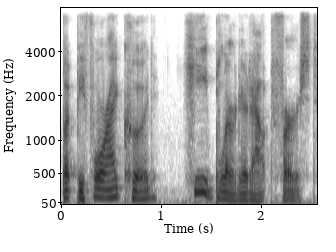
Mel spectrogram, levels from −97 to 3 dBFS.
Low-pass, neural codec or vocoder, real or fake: 7.2 kHz; none; real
